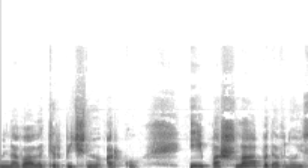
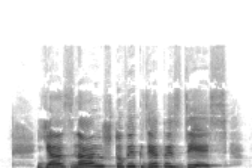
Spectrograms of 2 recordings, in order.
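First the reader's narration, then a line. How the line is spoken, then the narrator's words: Shouted. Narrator (Russian): прокричала Скарлетт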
